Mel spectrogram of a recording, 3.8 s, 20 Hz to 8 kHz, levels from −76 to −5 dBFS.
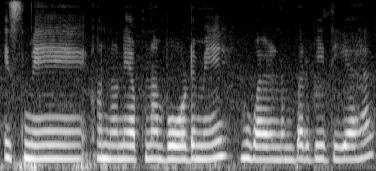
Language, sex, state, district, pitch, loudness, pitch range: Hindi, male, Punjab, Kapurthala, 240 Hz, -14 LUFS, 230-245 Hz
